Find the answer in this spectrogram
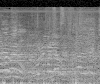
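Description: Faint, indistinct voices of spectators and cornermen shouting around a kickboxing ring, with a few soft low thuds.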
